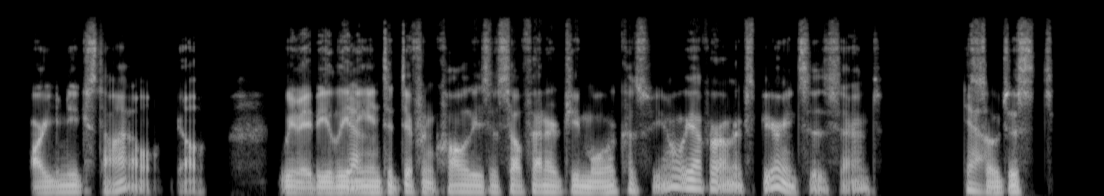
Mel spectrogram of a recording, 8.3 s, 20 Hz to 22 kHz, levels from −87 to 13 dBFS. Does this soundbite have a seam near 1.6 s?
no; 0 cuts

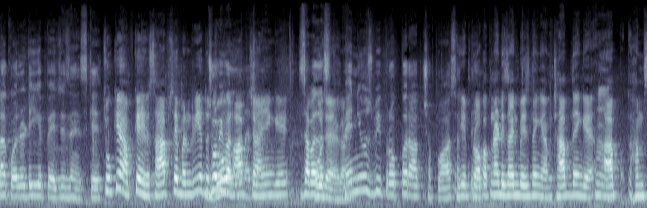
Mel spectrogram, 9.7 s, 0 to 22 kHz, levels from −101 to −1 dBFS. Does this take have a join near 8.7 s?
no; 3 cuts; at 1.5 s, 5.2 s, 7.2 s

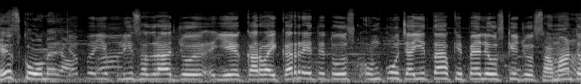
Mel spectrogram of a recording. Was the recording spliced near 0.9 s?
yes; 1 cut; at 0.9 s

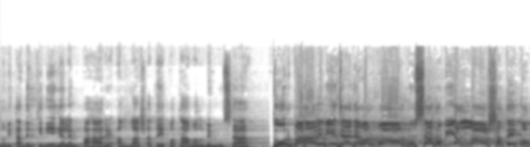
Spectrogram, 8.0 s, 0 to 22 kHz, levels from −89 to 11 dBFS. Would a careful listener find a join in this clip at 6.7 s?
no; 1 cut; at 3.9 s

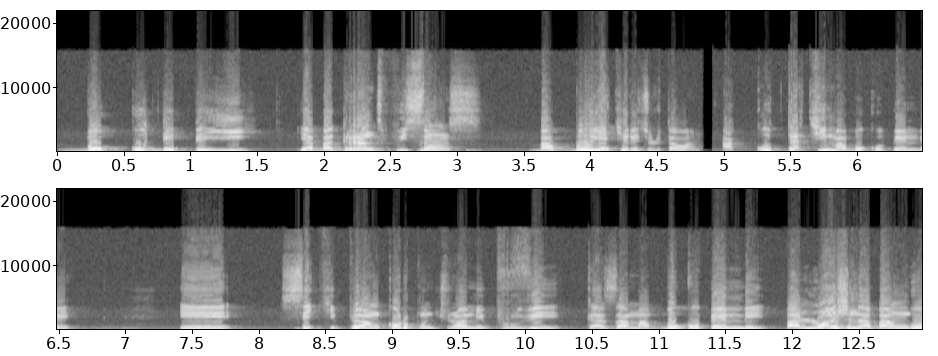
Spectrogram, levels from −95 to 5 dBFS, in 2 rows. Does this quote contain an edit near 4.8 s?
yes; 2 cuts; at 4.8 s, 11.9 s

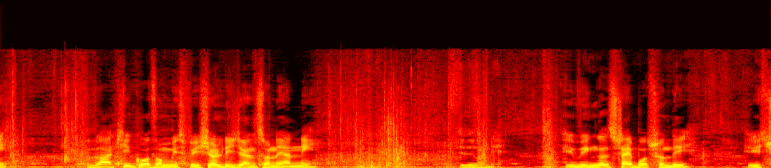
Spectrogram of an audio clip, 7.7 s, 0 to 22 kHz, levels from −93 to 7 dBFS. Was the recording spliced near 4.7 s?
no; 0 cuts

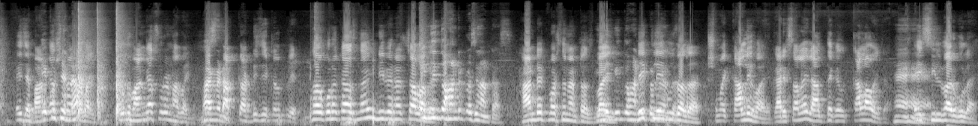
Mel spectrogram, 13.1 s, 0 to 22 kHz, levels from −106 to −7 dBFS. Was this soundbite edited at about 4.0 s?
yes; 2 cuts; at 4.0 s, 9.3 s

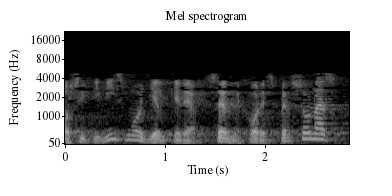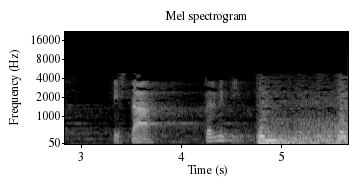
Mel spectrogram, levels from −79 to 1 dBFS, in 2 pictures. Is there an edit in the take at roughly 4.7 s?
yes; 1 cut; at 4.7 s

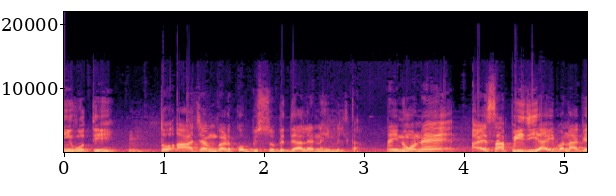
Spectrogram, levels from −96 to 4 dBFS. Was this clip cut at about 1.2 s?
no; 1 cut; at 3.2 s

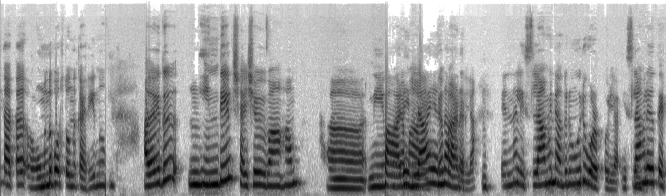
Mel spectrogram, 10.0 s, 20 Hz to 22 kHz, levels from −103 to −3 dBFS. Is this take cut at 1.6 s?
yes; 1 cut; at 1.6 s

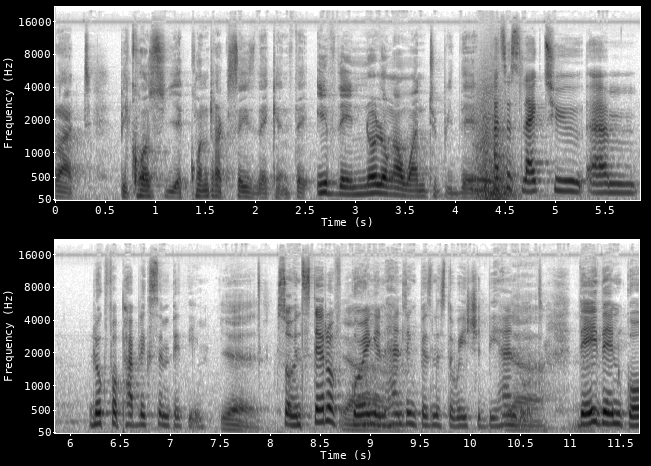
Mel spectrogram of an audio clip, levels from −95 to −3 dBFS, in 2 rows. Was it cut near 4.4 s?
yes; 1 cut; at 4.4 s

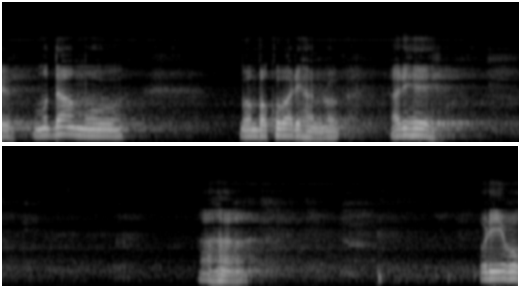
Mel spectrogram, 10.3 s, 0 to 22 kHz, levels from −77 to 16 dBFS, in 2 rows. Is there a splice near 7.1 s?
no; 1 cut; at 8.9 s

